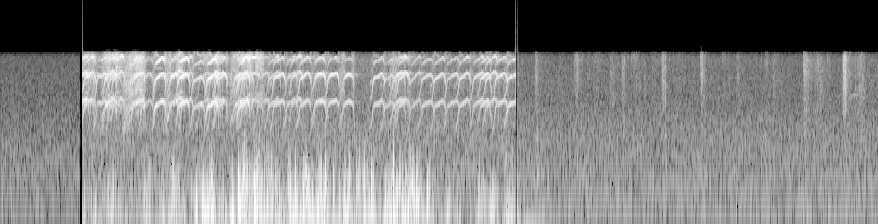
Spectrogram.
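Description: A bird calling loudly in a fast run of repeated rising-and-falling notes, starting about a second in and cutting off abruptly after about five seconds, followed by faint ticks and rustles.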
